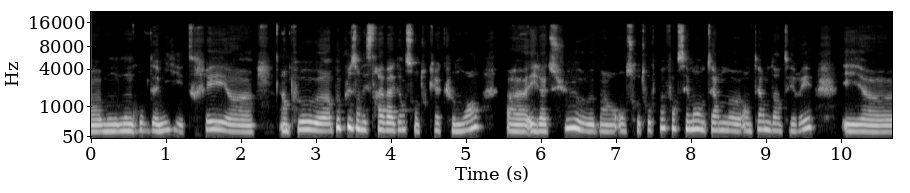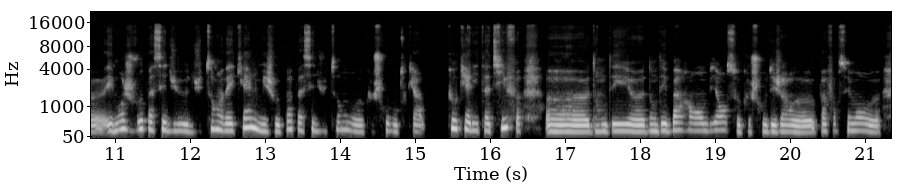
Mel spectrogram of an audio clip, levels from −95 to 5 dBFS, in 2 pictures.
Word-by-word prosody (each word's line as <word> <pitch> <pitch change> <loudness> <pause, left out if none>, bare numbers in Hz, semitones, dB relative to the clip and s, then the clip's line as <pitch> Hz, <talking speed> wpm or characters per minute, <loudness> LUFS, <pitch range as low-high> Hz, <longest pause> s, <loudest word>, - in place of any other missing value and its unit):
mon 175 0 +2
mon 185 0 +3
groupe 180 +2 -6
d'amies 190 +3 +1
est 165 - -8
très, 220 -3 0
heu, 165 -1 -1 0.3
un 180 - +1
peu, 220 -2 +5
heu, 190 - +4
un 185 - -1
peu 265 +5 +5
plus 265 -2 +6
en 230 - +6
extravagance 210 -1 +1
en - - -3
tout - - -19
cas 195 - -5
que 180 - -2
moi. 210 +11 +1 0.4
Heu, 175 -1 +2
et 180 - +3
là-dessus, 220 +9 +3
heu, 180 -5 +1
bah, 175 - -3
on 170 +1 -4
se 170 - -7
retrouve 195 +1 -7
pas 255 0 0
forcément 235 -2 +1
en 210 - -1
termes, 205 -1 -4
heu, 185 -2 -2
en 185 - -5
termes 220 +2 -3
d'intérêt 195 +6 -3 0.4
et, 175 -1 +2
heu, 165 0 0
et 185 - +2
moi 220 +5 +1
je 225 - -3
veux 230 - +4
passer 215 -2 -1
du 185 -1 -2
du 160 - -11
temps 225 -1 +2
avec 190 +1 -1
elles, 270 -1 +7
mais 180 -4 -2
je 175 - -3
veux 170 - -1
pas 225 +6 -4
passer 200 -1 -5
du 175 -1 -15
temps, 215 -1 -8
heu, 165 -1 -2
que - - -28
je - - -2
trouve 190 -3 -8
en - - -2
tout 165 - -14
cas 175 -2 -6 0.4
peu 245 -2 +5
qualitatif. 200 +2 +1 0.4
Heu, 170 -1 +5
dans 170 +1 -8
des, 185 +1 +2
heu, 170 -1 +4
dans 180 +1 -4
des 190 +1 +2
bars 205 +2 -3
à - - -6
ambiance, 190 +1 -5
heu, - - 0
que 165 +1 -17
je - - -1
trouve 175 - -3
déjà, 170 0 +1
heu, 155 -1 +2
pas 185 -1 -5
forcément, 185 0 -4
heu 160 0 -1
185 Hz, 230 wpm, -24 LUFS, 175-210 Hz, 0.4 s, elles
